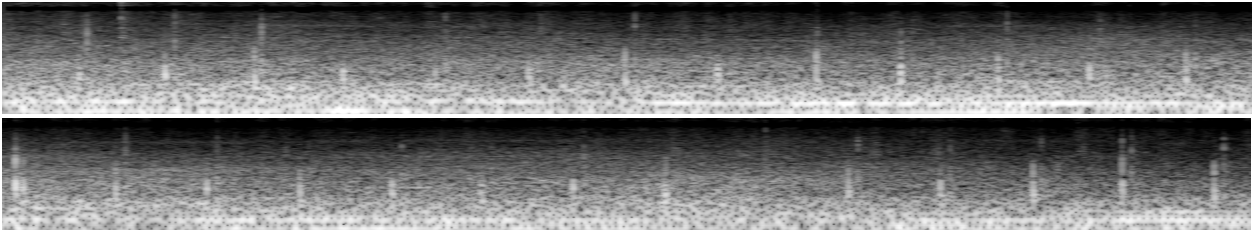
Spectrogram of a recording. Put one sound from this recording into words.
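Footsteps tap on a paved sidewalk outdoors.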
